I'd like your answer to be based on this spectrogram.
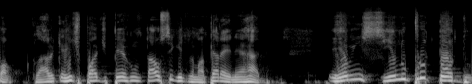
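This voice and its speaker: Very wide pitch swings in a man's dark, mellow tone. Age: 70s. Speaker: math teacher. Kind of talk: lecture. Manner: animated.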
